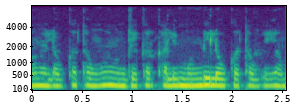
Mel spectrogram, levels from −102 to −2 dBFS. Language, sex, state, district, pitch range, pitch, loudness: Bhojpuri, female, Uttar Pradesh, Ghazipur, 185-195 Hz, 190 Hz, -16 LUFS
